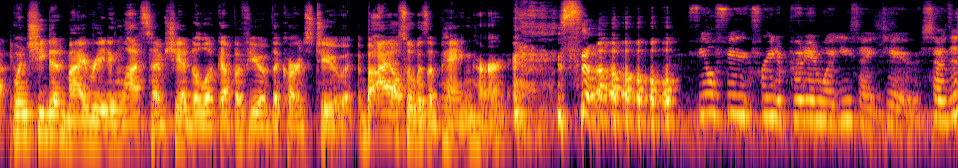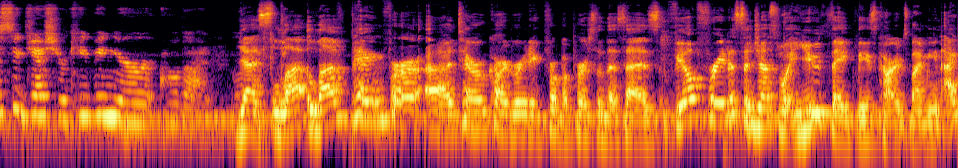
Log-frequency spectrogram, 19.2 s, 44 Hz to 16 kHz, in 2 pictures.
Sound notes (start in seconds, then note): 5.0 laughs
